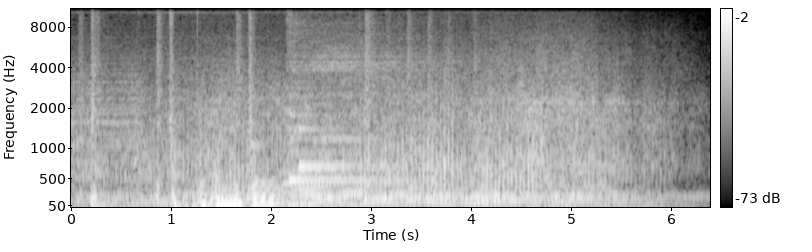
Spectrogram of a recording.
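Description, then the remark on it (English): A blue helicopter's engine whines and rises in pitch as it spools up, with a steady low rumble and rotor throb underneath. It is fairly loud, with no voices. “Next to him, a pair of smart-looking German investors in sunglasses smiled for the cameras, prepared to follow Baldor inside the helicopter.”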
